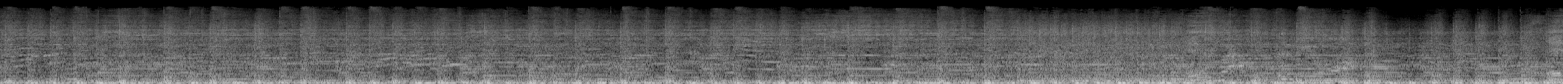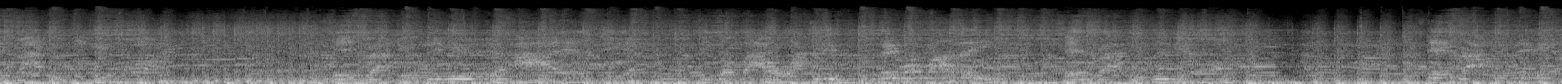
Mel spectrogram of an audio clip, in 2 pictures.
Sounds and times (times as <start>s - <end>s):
Punk rock: 0.0s - 31.2s
Singing: 11.7s - 14.0s, 15.2s - 17.7s, 18.8s - 28.1s, 29.7s - 31.2s.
